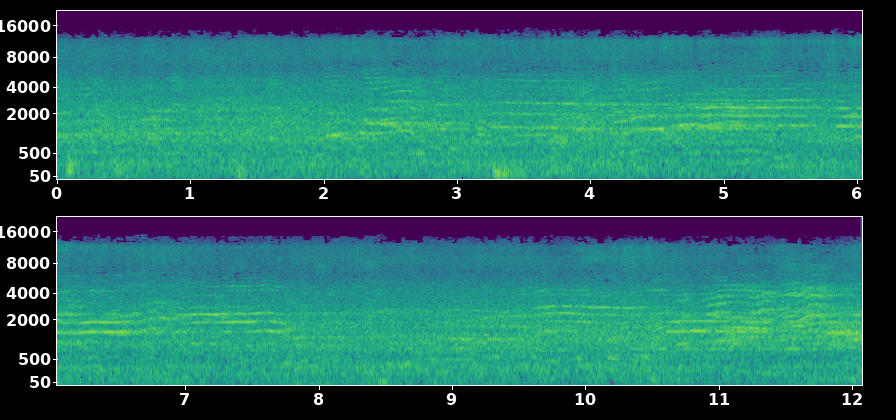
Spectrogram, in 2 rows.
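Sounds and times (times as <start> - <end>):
hubbub of children: 0.0 - 12.0
child's high-pitched wavering call: 2.3 - 8.2, 9.3 - 12.0.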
